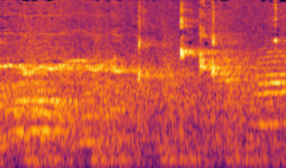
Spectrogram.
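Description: Basketball being dribbled on a hardwood court: a few faint bounces under a low arena hubbub.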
